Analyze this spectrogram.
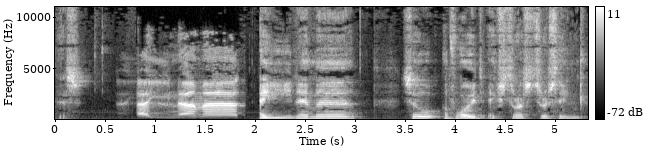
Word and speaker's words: أينما: أينما. أي. That's, we're really stressing the ya here. And the right way of pronouncing it is like this. أينما أينما.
